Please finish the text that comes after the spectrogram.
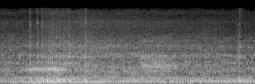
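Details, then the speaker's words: Vespa Super 150 two-stroke scooter, pre-touring health check: crisp buzz picks up instantly on throttle and settles cleanly, no delay, stumble or misfire; healthy engine. "Kalau kita gas, nah suara mesin halus. Ketika ditarik gas juga dia langsung ngegas, nggak delay dulu, nggak berebet dulu, langsung narik."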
